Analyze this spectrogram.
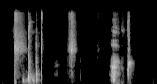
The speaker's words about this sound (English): Instead of using drums and percussion and trumpets or whatever, I tried to capture that quirky New York energy using digital samples of finger snaps, tongue, lip noises to accompany him. Kind of like this.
